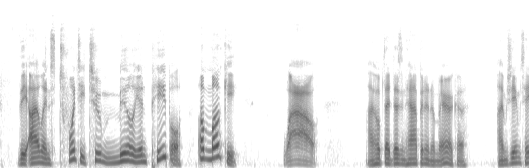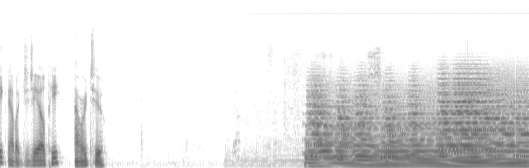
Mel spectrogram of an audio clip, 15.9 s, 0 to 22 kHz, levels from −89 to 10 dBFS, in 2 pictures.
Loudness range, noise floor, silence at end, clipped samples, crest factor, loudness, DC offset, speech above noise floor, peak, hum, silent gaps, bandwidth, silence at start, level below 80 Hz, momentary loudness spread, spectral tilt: 9 LU; -80 dBFS; 0 s; under 0.1%; 20 dB; -33 LUFS; under 0.1%; 48 dB; -14 dBFS; none; none; 16 kHz; 0.25 s; -48 dBFS; 10 LU; -7.5 dB/octave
